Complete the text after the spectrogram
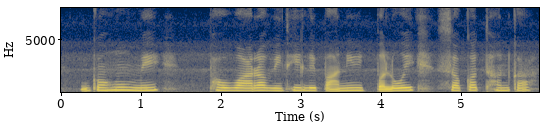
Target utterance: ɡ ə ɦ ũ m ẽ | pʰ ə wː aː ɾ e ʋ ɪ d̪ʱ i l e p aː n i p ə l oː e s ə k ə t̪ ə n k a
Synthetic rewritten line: ɡ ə ɦ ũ m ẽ | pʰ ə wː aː ɾ a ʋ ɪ d̪ʱ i l e p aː n i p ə l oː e s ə k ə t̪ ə n k a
